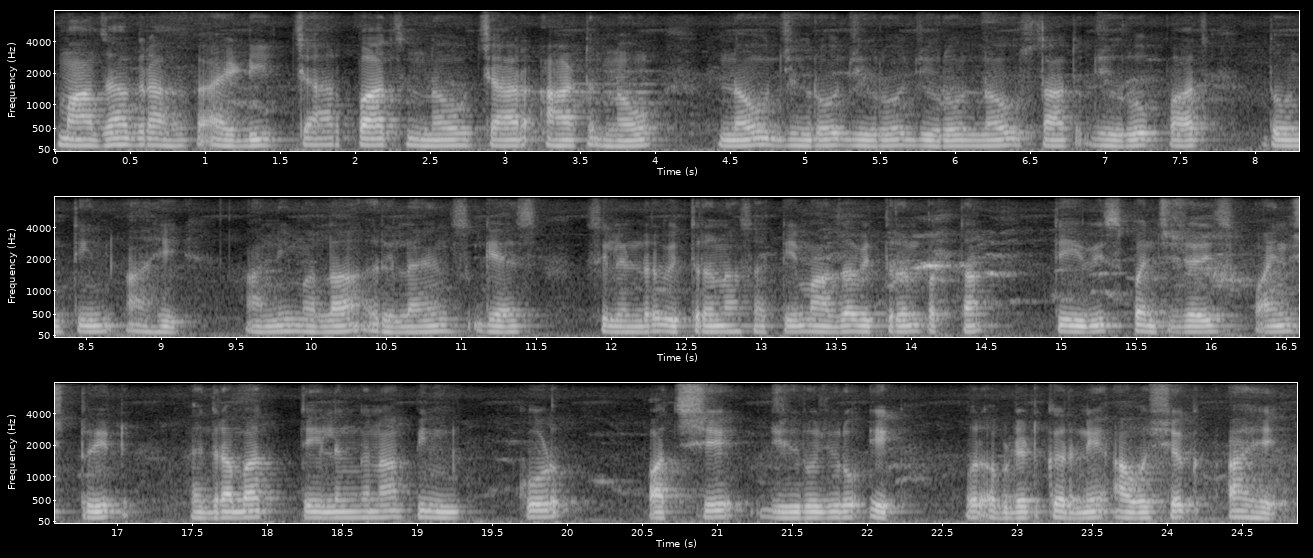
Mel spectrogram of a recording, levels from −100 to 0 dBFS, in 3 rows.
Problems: background sounds at intervals, background conversations at intervals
